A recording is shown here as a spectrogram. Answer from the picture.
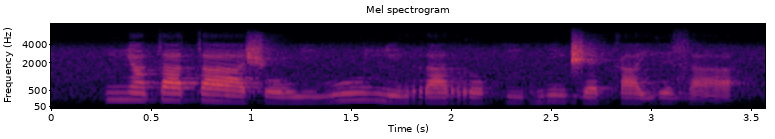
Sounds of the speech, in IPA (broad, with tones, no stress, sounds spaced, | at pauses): ɲ ã˦ t a˦ t aː˦˨ ʃ o˨ β i˨ β uː˦ ɲ ĩ˨ r a˨ r o˨ k i˨ b ĩ˦ d͡ʒ ɛ˨ k a˨ j ɪ˨ z a˨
